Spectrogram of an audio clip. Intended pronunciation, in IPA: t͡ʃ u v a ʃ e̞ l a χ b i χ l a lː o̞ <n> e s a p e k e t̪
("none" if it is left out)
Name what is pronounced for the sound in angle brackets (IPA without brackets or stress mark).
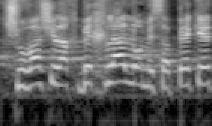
m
